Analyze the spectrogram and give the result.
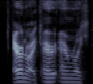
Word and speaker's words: Ehrenreich: And I mean, like Alden Ehrenreich, have I said his name right? – Ehrenreich.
